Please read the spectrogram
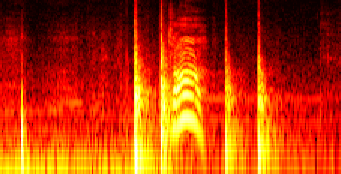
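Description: A few sharp knocks, spaced irregularly across two seconds, with a short spoken syllable about a second in.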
